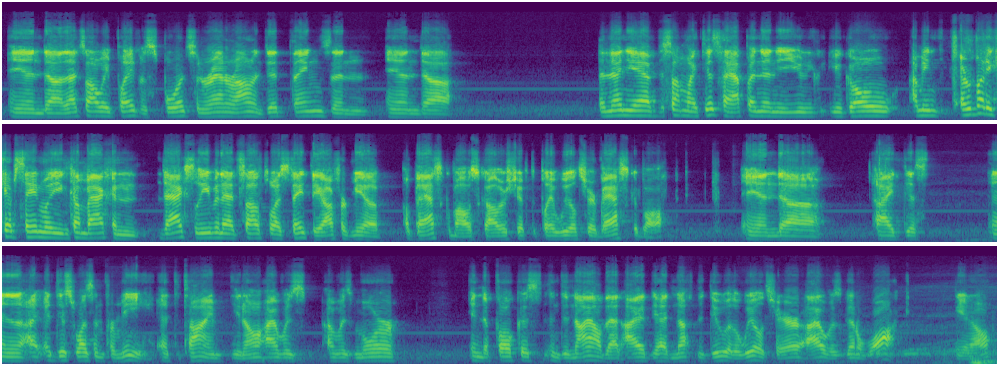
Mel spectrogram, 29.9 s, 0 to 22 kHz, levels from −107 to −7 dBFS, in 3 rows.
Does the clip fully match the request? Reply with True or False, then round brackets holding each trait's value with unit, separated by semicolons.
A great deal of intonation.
False (4.3 semitones)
